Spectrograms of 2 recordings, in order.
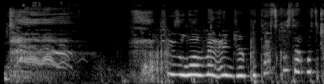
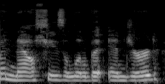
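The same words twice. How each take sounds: First: High, squeaky confession; a sheepish admission about the injured book; squeaky mock guilt. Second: Said in the usual way. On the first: Real, not acted. Laughing at her own temper.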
